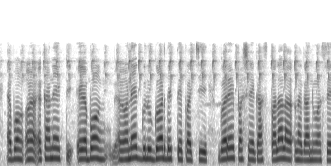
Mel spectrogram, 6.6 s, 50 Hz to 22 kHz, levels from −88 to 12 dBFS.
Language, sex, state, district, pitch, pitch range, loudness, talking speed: Bengali, female, Assam, Hailakandi, 220 Hz, 205-235 Hz, -14 LUFS, 135 wpm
